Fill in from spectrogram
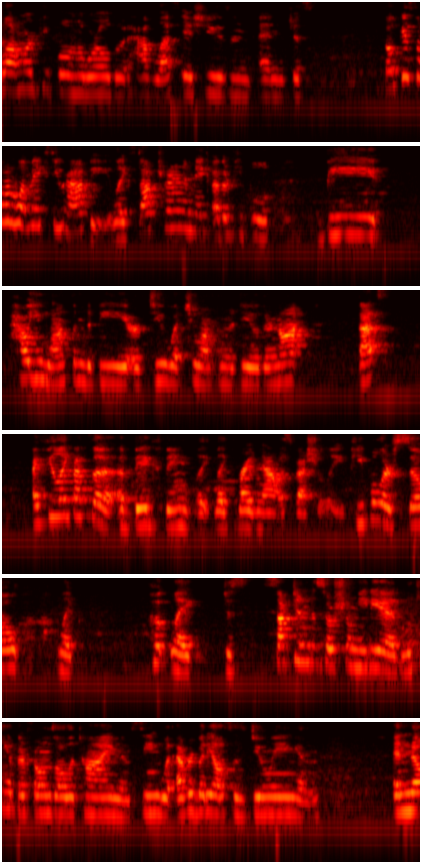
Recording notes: Sorry for the audio levels, will correct next time.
